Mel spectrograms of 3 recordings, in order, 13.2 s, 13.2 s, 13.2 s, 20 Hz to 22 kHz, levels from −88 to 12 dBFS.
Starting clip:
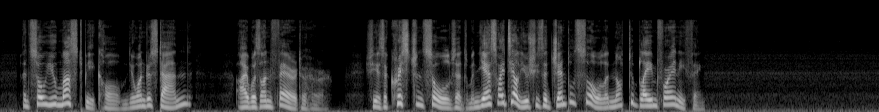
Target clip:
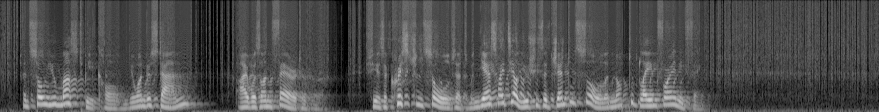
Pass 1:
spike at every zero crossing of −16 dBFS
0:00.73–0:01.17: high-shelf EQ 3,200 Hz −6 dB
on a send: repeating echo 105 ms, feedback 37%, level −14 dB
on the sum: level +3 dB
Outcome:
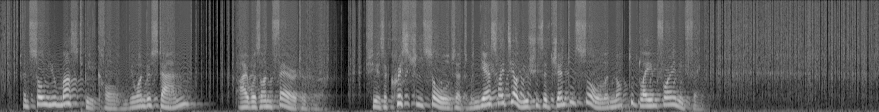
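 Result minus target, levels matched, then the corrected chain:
spike at every zero crossing: distortion +8 dB
spike at every zero crossing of −24 dBFS
0:00.73–0:01.17: high-shelf EQ 3,200 Hz −6 dB
on a send: repeating echo 105 ms, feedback 37%, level −14 dB
on the sum: level +3 dB

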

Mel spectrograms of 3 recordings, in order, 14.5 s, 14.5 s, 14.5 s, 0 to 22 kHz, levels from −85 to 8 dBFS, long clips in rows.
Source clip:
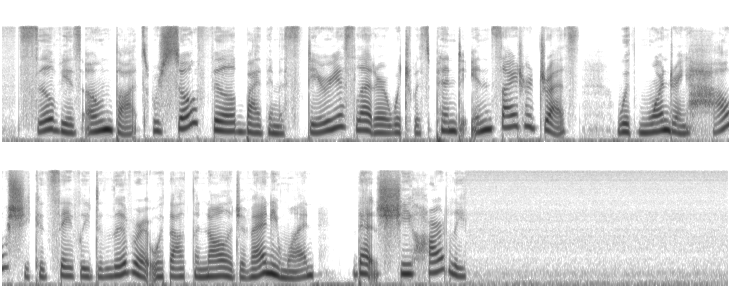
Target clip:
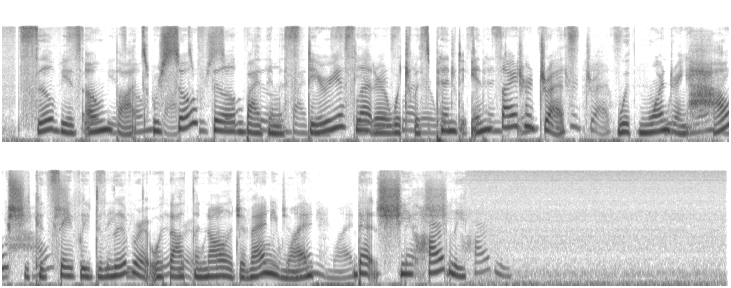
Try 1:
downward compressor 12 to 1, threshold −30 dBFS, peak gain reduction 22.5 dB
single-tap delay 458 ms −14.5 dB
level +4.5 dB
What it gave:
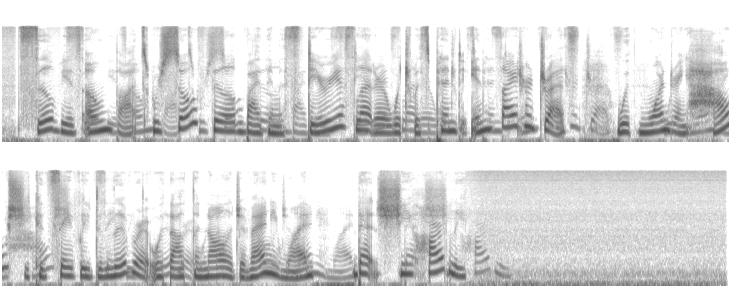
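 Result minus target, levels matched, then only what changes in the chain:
downward compressor: peak gain reduction +6 dB
change: downward compressor 12 to 1, threshold −23.5 dBFS, peak gain reduction 16.5 dB

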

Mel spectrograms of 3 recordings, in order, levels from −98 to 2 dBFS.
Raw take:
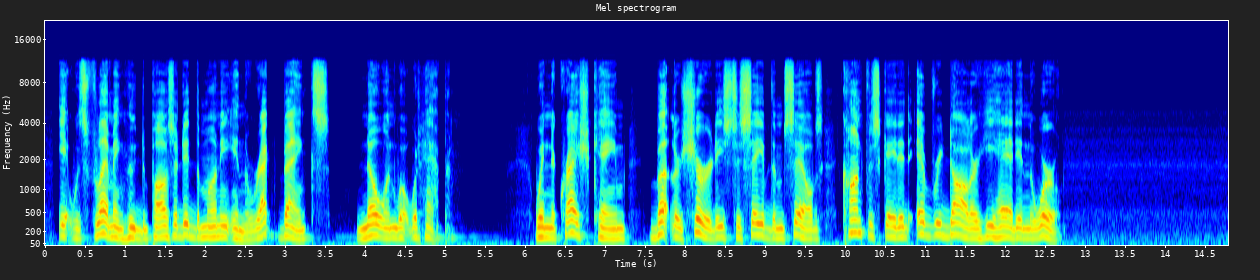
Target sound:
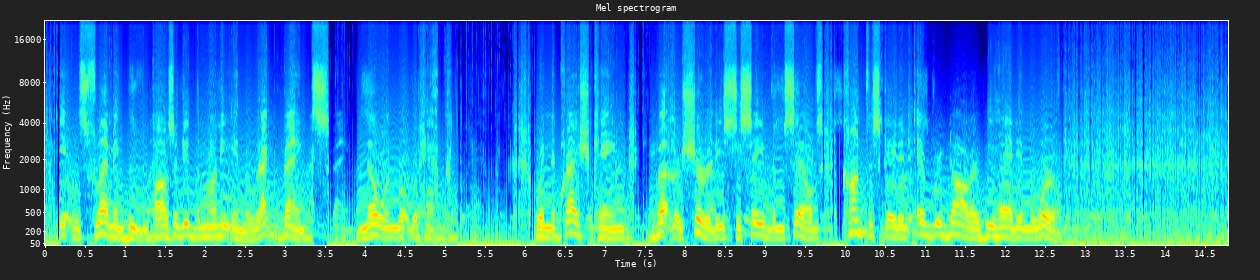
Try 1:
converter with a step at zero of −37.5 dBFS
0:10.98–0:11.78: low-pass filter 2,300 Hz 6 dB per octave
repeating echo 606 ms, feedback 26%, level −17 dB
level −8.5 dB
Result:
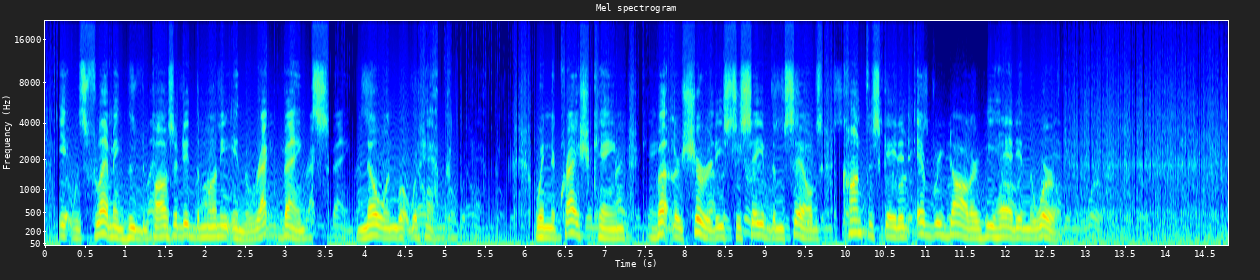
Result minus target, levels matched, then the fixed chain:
converter with a step at zero: distortion −8 dB
converter with a step at zero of −27.5 dBFS
0:10.98–0:11.78: low-pass filter 2,300 Hz 6 dB per octave
repeating echo 606 ms, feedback 26%, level −17 dB
level −8.5 dB

